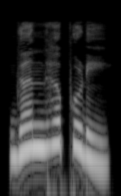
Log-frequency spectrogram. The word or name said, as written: ಗಂಧಪುಡಿ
